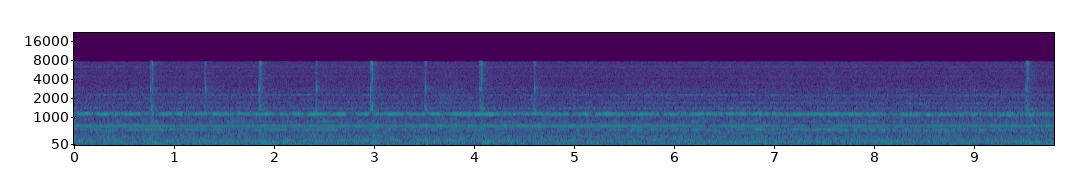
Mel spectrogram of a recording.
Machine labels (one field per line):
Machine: valve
